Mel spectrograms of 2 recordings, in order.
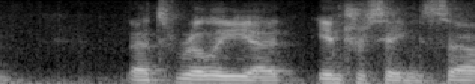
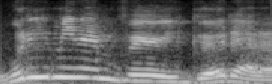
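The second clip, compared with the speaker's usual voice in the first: high, loud, quick disbelief; rapid incredulous protest; 8 semitones higher, 7 dB louder, faster than usual. Real, not acted. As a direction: question it in loud astonishment. Puzzled by viewer's claim.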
